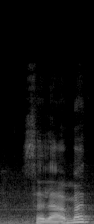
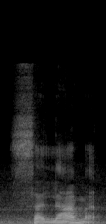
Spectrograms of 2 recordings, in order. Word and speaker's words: salamat: thank you Salama Salama salamat is the simplest way to say thank you okay salamat salamat maraming Salama marami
